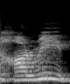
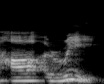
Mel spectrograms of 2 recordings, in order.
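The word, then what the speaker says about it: hurry: করবেন শুরুতে একটু বলি হারি তাড়াহুড়া করা দেখেন হারি না বলে এটাকে একটু উচ্চারণ করবেন সফটলি এবং বলার চেষ্টা করবেন হারি হারি হারি র সাউন্ড যেটা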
